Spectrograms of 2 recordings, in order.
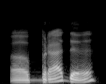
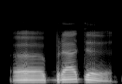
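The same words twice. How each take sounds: No difference in how they are said.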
